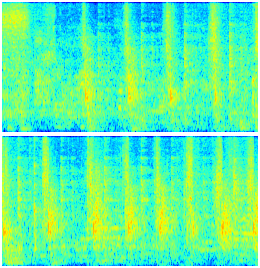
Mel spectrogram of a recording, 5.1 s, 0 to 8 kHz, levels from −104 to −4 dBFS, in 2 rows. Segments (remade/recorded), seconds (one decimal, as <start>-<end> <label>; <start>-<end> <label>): 0.0-0.8 remade; 0.8-5.1 recorded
